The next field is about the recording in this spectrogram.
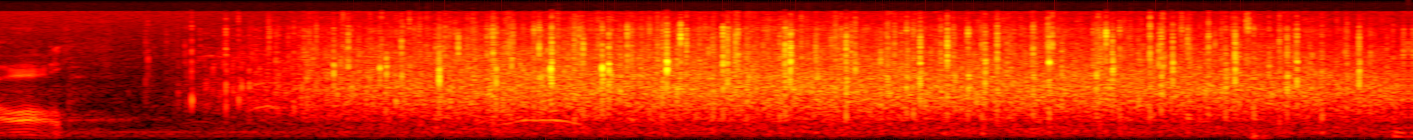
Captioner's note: applause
